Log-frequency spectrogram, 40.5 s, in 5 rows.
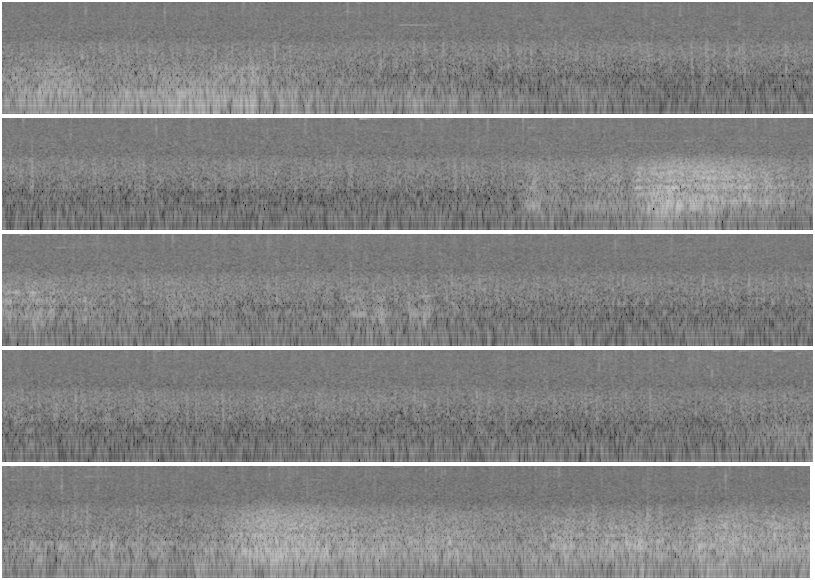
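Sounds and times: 
storm rain hissing: 0:00.0 - 0:40.5
low rumbles of thunder: 0:13.3 - 0:20.9, 0:32.0 - 0:40.5.

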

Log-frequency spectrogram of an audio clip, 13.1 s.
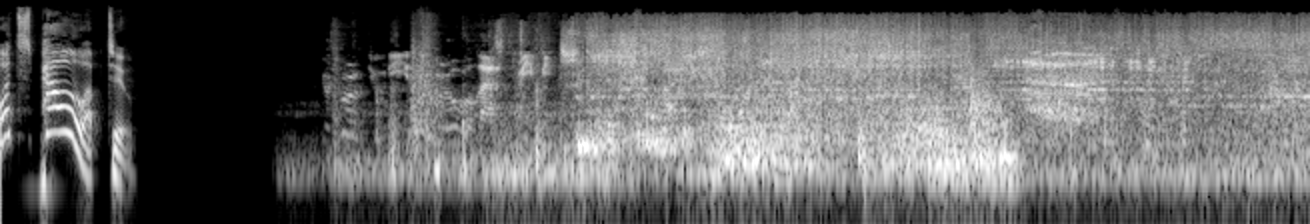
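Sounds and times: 
speech: 0:00.0 - 0:01.4, 0:03.3 - 0:08.0
toilet flushing: 0:04.8 - 0:13.1.

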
